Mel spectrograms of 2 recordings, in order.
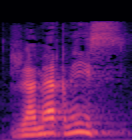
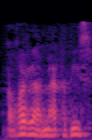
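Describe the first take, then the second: First: Slow, dragged-out sleepy groan of an excuse; mock sleepy believer refusing to rise; drowsy excuse. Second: Said in the usual way. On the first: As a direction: drawl it like someone too tired to get up.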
